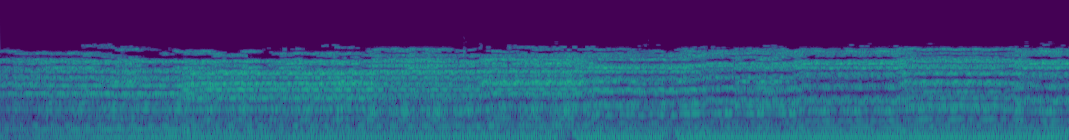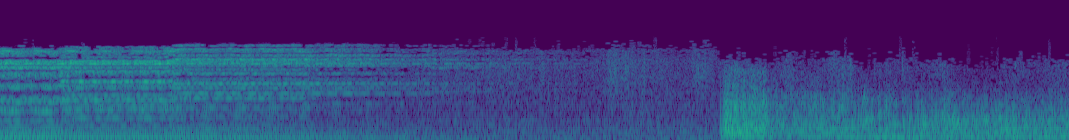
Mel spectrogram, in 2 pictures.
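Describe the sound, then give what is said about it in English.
Thunderstorm with deep, continuous rolling thunder, rumbling loudly for several seconds before a sudden sharp crack near the end. A sustained tonal drone sits underneath, and no one speaks. “That storm isn't going to wait too long to rain on us.”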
